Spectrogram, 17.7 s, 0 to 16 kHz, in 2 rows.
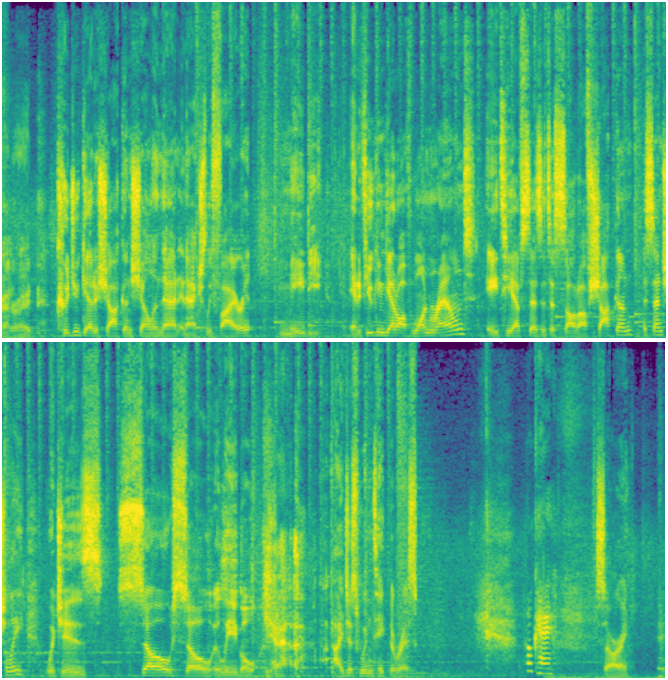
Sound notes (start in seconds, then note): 12.4 Corey laughs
